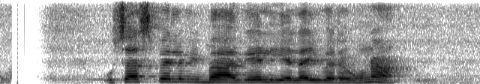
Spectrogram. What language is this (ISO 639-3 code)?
sin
